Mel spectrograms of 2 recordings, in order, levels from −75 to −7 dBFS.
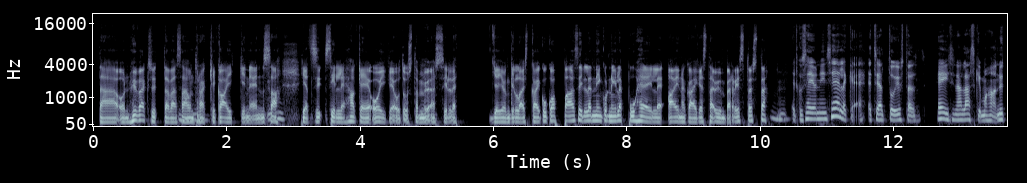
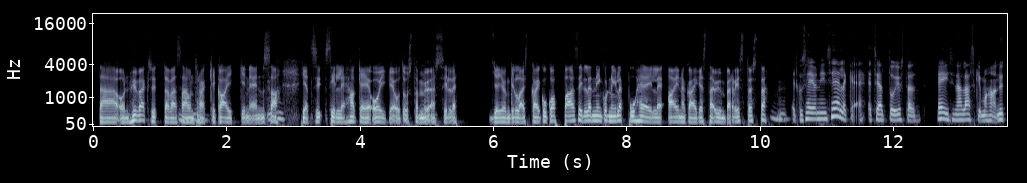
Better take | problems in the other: first | muffled; slightly; fading above 3 kHz

